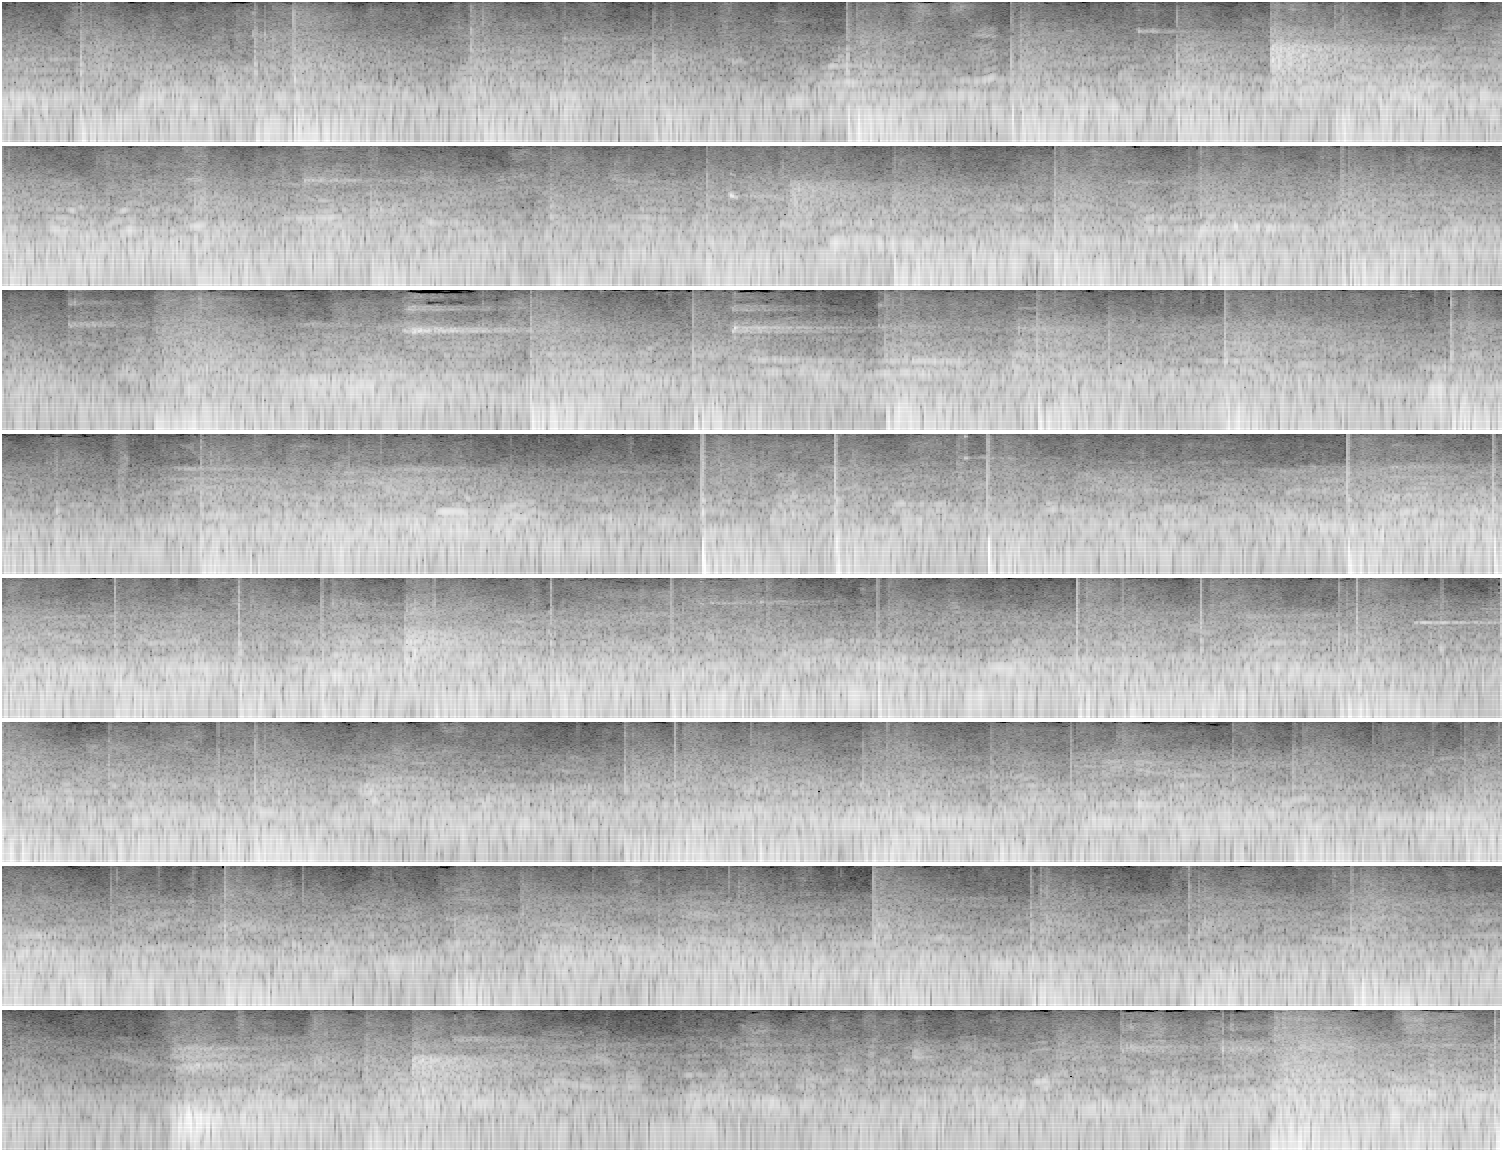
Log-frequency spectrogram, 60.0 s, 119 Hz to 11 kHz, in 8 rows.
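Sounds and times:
basketballs bouncing on wooden court: 51.7 - 52.0.

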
